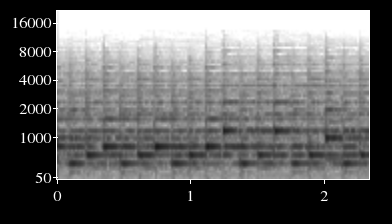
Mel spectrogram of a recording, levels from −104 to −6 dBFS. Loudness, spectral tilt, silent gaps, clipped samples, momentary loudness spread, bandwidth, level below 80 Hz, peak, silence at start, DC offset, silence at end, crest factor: -25 LUFS; -3.5 dB/octave; none; under 0.1%; 2 LU; 9.6 kHz; -66 dBFS; -12 dBFS; 0 s; under 0.1%; 0 s; 12 dB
